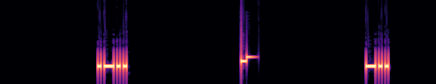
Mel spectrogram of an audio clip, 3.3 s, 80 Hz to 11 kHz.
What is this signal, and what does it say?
Morse code, heard as a keyed tone, about 51 wpm, 700 Hz. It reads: L D
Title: Single Letters 50wpm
